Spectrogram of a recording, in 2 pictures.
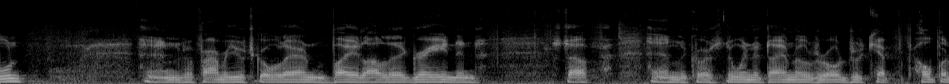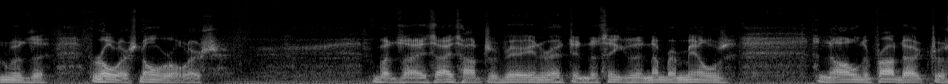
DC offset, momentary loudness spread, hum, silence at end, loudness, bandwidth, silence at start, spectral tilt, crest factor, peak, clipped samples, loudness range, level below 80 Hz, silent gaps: under 0.1%; 15 LU; none; 0 s; -31 LUFS; over 20 kHz; 0 s; -6.5 dB/octave; 18 dB; -12 dBFS; under 0.1%; 3 LU; -56 dBFS; none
